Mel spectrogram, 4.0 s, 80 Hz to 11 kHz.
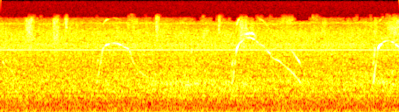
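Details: Young royal albatross begging its mother for lunch during a feeding on 23 May 2021; three curved whistles, each sweeping up then sliding down, spaced about a second apart against constant wind noise.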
